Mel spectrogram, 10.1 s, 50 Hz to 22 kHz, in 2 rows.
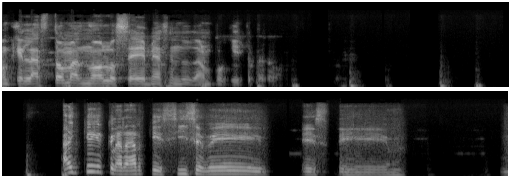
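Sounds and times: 
speech: 0:00.0 - 0:02.8, 0:05.7 - 0:09.2
deep heartbeat sound effect: 0:01.5 - 0:05.8.

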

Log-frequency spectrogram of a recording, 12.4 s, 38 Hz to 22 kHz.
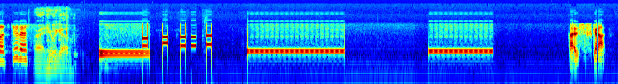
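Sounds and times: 
speech: 0:00.0 - 0:01.6, 0:02.8 - 0:03.0, 0:11.4 - 0:12.2
telephone dial tone: 0:02.0 - 0:03.0, 0:05.0 - 0:06.9, 0:08.6 - 0:09.9.

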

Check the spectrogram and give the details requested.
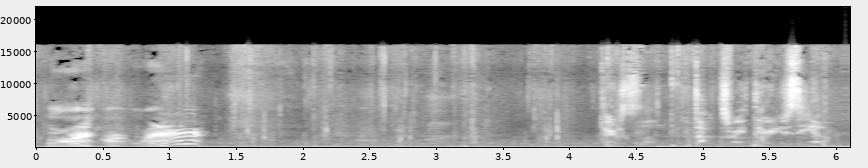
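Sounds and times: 
geese honking: 0:00.0 - 0:01.4
low rumble of outdoor noise: 0:00.0 - 0:06.0.

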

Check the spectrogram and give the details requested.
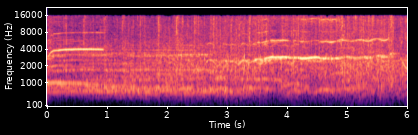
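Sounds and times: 
live audience applause: 0:00.0 - 0:06.0
live audience cheering with whoops and shouts: 0:00.0 - 0:06.0.

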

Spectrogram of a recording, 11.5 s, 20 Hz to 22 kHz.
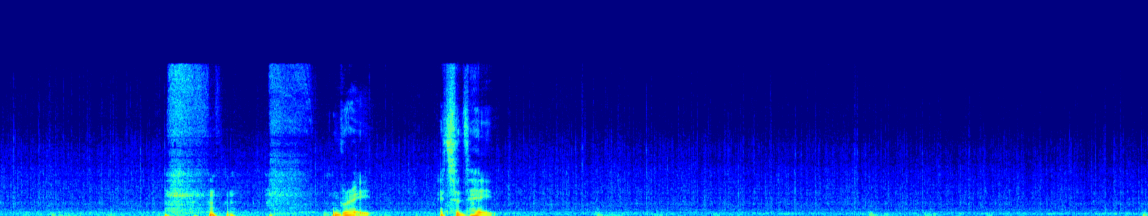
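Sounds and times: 
steady rain in a dense even patter: 0:00.0 - 0:11.4
laughter: 0:01.7 - 0:03.1
speech: 0:02.1 - 0:02.4, 0:03.4 - 0:03.8, 0:04.5 - 0:05.1.

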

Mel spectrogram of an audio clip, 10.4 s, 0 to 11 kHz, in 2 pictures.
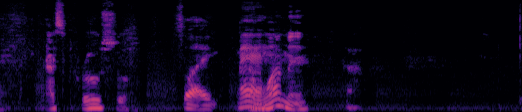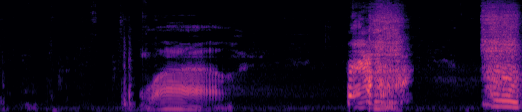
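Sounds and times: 
speech: 0:00.5 - 0:03.6, 0:06.7 - 0:07.6, 0:08.7 - 0:09.3
loud sneezes: 0:08.7 - 0:09.4, 0:10.0 - 0:10.4.

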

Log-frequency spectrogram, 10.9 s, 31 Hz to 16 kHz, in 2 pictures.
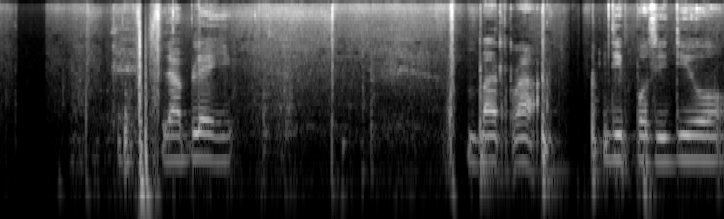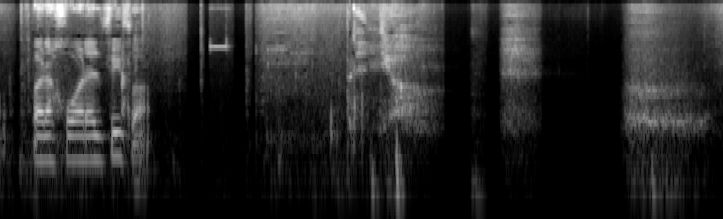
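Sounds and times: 
speech: 0:00.8 - 0:01.9, 0:03.5 - 0:06.6
breathy exhalations into the microphone: 0:02.1 - 0:03.4, 0:07.4 - 0:10.8.

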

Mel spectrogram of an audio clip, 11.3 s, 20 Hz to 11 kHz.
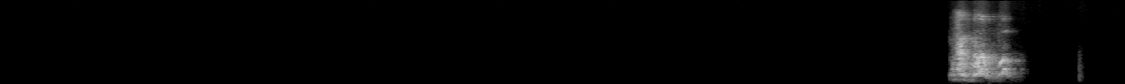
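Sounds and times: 
dog barking: 0:09.5 - 0:10.4.

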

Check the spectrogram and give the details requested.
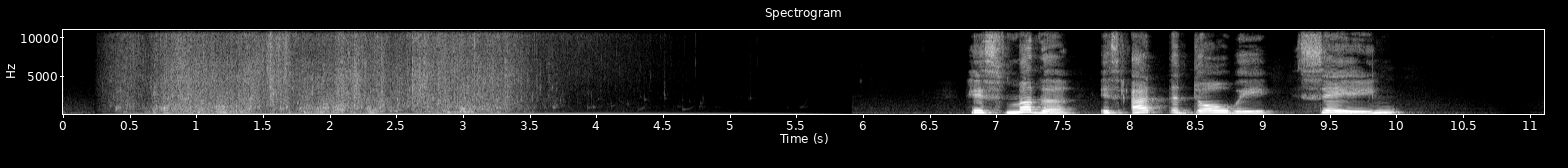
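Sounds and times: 
water sloshing in a bathtub: 0:00.3 - 0:04.8
speech: 0:06.8 - 0:10.1.

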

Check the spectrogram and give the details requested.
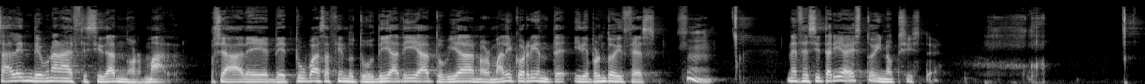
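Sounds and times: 
speech: 0:00.0 - 0:10.5
mouth noises: 0:06.8 - 0:07.6, 0:09.6 - 0:10.6, 0:11.2 - 0:11.4
loud dramatic wet throaty gulping swallow: 0:09.8 - 0:10.6.

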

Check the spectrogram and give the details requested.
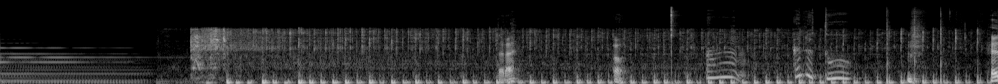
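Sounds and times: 
motorcycle engine starting and puttering: 0:01.6 - 0:09.9
speech: 0:05.0 - 0:05.3, 0:06.1 - 0:06.4, 0:08.2 - 0:08.6.

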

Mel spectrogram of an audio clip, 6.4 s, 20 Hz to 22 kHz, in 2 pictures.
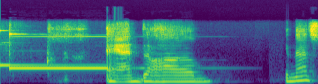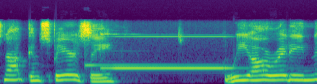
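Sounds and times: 
electronic doorbell ringing: 0:00.0 - 0:02.6, 0:04.0 - 0:05.6
speech: 0:01.0 - 0:02.2, 0:02.8 - 0:04.4, 0:05.4 - 0:06.3.

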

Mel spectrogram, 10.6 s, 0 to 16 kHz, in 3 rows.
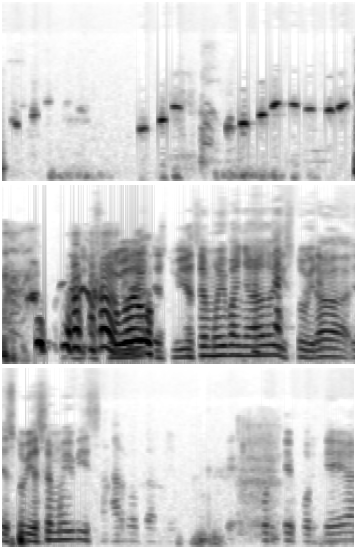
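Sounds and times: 
person whistling a short lilting tune: 0:01.4 - 0:03.5
laughter: 0:03.5 - 0:05.0, 0:06.0 - 0:06.5
speech: 0:04.2 - 0:08.4, 0:09.9 - 0:10.5.

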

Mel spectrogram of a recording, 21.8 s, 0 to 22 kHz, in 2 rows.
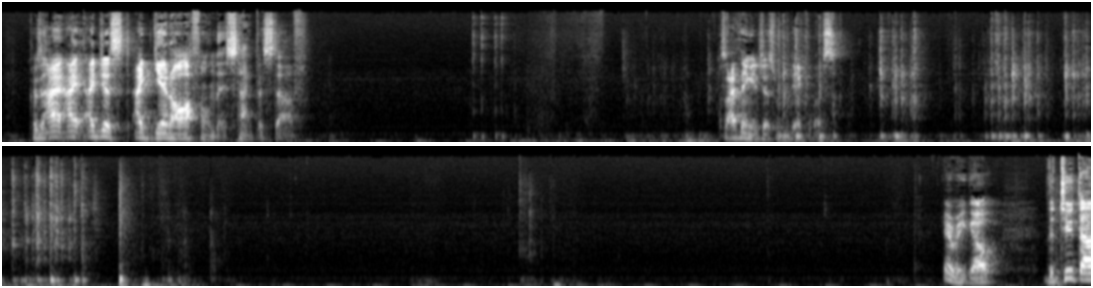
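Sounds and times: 
speech: 0:00.3 - 0:03.1, 0:07.2 - 0:08.9, 0:20.4 - 0:21.7
typing on a computer keyboard: 0:04.7 - 0:05.2, 0:06.2 - 0:12.6.

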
